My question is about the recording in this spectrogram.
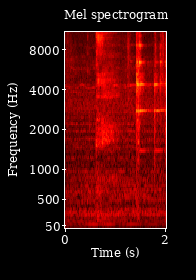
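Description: A low steady hum, a brief hiss about half a second in, then a bright ringing chime-like tone that strikes about one and a half seconds in and holds.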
